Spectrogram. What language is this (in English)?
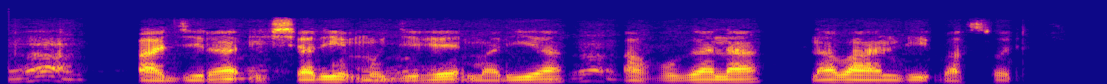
Kinyarwanda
